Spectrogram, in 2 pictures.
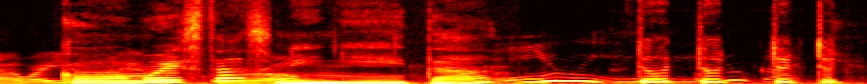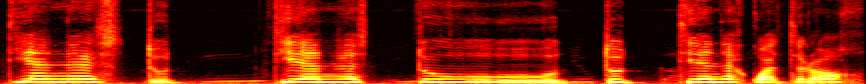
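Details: Childhood stuttering in a young child, one of several examples of stuttering in children.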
